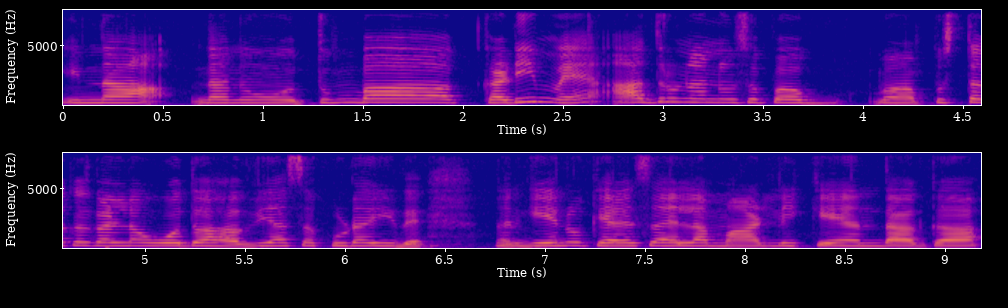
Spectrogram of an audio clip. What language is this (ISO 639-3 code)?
kan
